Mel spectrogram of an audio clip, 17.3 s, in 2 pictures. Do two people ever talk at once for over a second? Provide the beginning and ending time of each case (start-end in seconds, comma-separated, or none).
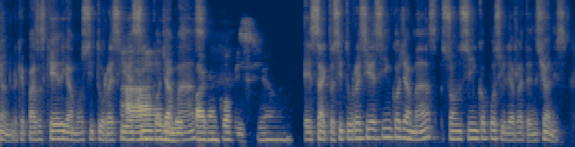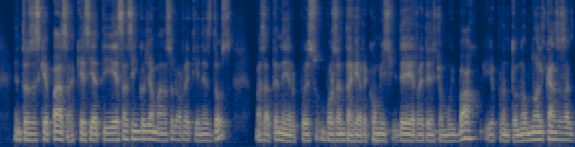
1.8-3.1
